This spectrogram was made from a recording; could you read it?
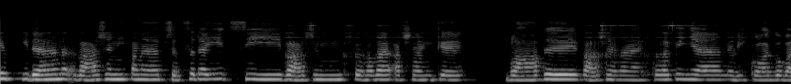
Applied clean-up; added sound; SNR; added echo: neural mask model DeepFilterNet 3.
